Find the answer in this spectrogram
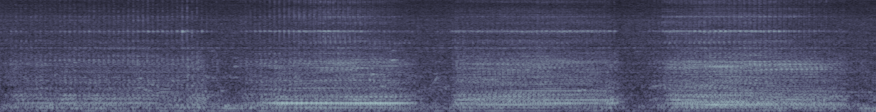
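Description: Metal lathe cutting a spinning steel tube, the tool bit working its end face, with a steady tone and a rough rasp. The cut eases off briefly twice, about five and a half and eight seconds in.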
